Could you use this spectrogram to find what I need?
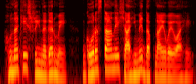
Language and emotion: Sindhi, neutral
